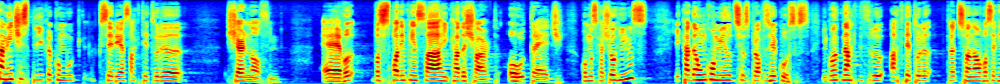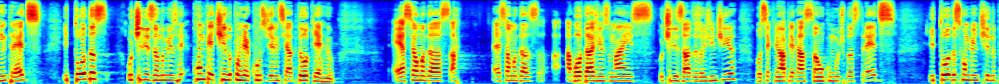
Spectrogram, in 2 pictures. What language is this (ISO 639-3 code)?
por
